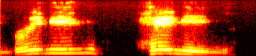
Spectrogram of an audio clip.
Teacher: words that are originally ending in ing, like right here, bring and hang. Don't release the first G.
